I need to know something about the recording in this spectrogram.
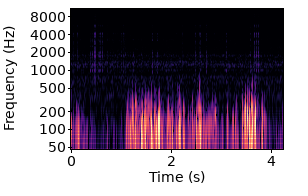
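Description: Low, irregular rumble of wind and handling noise on a handheld camera's microphone.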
